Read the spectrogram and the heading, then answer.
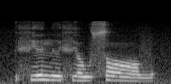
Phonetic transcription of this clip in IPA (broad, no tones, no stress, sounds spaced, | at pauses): fʲ ɘ n ɨ fʲ ɔ w s ɔ v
